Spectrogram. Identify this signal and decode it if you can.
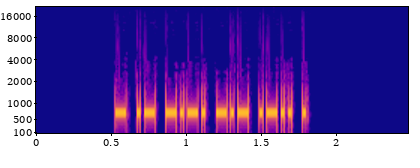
Morse code, heard as a keyed tone, about 50 wpm, 700 Hz. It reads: TACKLE
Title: Top 1751-2000 Words 50wpm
